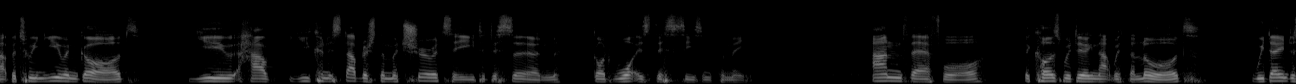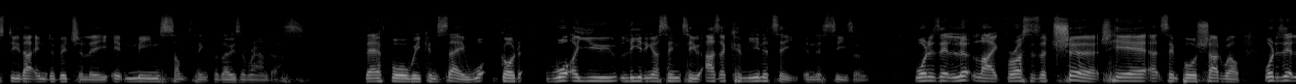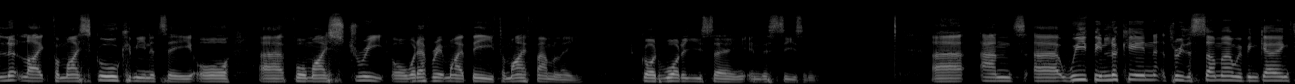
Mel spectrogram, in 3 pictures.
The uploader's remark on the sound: Streamed live at St Paul's Shadwell on Sunday, 3 Sept 2023.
